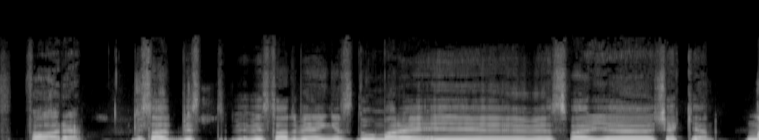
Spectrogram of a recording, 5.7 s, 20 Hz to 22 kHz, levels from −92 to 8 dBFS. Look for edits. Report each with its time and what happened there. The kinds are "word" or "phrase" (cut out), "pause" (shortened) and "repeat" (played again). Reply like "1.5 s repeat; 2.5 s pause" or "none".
none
